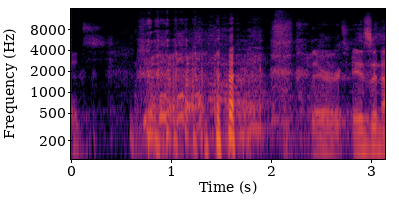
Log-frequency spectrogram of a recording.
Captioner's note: laughter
